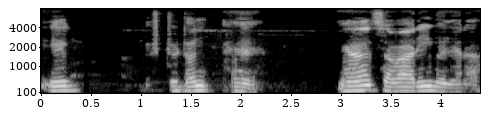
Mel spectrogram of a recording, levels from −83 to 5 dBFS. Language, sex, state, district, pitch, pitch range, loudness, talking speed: Hindi, male, Uttar Pradesh, Muzaffarnagar, 155 Hz, 140-155 Hz, -15 LUFS, 80 wpm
